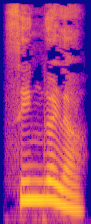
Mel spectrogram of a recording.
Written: ಸಂಕುಲ

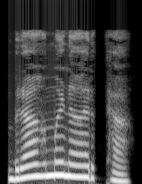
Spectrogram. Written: ಬ್ರಾಹ್ಮಣಾರ್ಥ

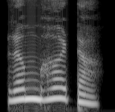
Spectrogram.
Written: ರಂಬಾಟ

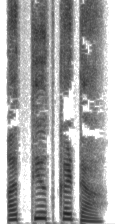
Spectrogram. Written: ಅತ್ಯುತ್ಕಟ

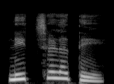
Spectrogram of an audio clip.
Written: ನಿಚ್ಚಳತೆ

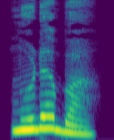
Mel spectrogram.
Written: ಮುಡುಬು

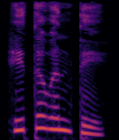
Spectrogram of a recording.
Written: ಹಿತವಂತೆ

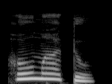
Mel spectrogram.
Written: ಹಿಮ್ಮತು

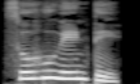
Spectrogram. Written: ಸೋಹುವೇಂಟೆ

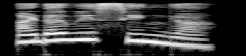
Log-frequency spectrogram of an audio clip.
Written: ಅಡವಿಸಿಂಗ

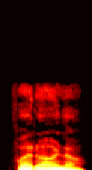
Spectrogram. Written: ಫರ್ಲೋ

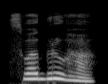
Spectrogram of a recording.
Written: ಸ್ವಗೃಹ

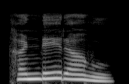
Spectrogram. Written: ಘಂಟಾರವೆ

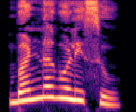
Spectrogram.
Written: ಬಣ್ಣಗೊಳಿಸು

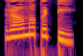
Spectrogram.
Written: ರಾಮಪಟ್ಟಿ

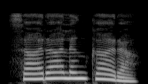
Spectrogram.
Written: ಸಾರಾಲಂಕಾರ

